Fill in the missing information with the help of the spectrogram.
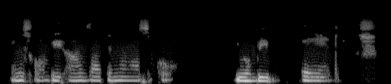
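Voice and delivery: ordinary delivery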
